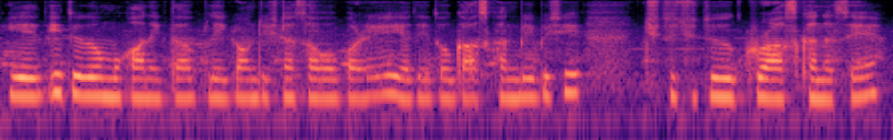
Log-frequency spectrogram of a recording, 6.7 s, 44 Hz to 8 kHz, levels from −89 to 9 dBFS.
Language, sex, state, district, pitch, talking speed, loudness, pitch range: Nagamese, male, Nagaland, Dimapur, 215 Hz, 160 wpm, -19 LUFS, 210-225 Hz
